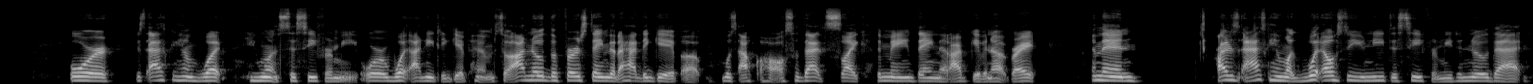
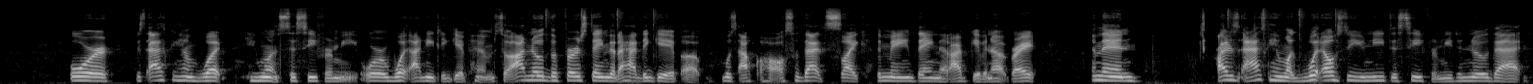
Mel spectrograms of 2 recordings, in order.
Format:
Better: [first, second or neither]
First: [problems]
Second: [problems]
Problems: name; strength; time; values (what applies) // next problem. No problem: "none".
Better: first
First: none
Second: hiss; faint; throughout; 30 dB below the speech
